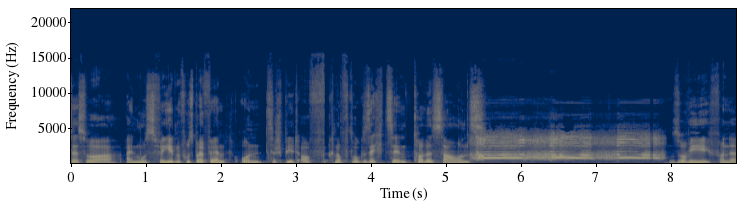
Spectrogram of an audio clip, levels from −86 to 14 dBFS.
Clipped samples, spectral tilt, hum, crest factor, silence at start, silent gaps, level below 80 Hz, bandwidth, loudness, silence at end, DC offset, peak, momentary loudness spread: under 0.1%; -5 dB/octave; none; 18 dB; 0 s; none; -50 dBFS; 15 kHz; -27 LUFS; 0 s; under 0.1%; -8 dBFS; 7 LU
